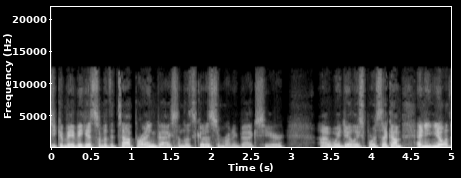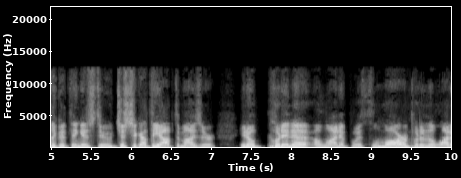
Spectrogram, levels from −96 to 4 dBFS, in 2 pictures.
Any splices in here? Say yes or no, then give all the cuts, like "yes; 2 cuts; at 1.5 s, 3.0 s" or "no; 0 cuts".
no; 0 cuts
